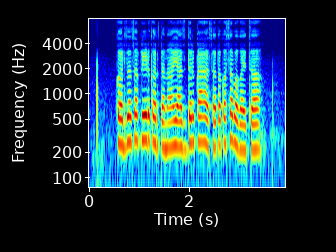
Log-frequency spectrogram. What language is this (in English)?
Marathi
